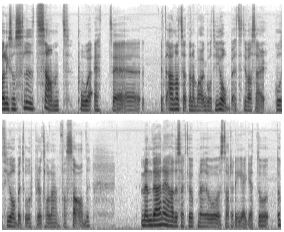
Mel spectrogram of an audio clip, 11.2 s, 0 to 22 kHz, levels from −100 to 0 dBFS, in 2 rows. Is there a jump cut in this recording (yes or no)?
no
